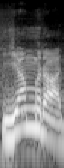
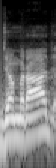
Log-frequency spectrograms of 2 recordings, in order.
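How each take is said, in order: First: The word begins with a Y sound. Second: The word begins with a J sound.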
